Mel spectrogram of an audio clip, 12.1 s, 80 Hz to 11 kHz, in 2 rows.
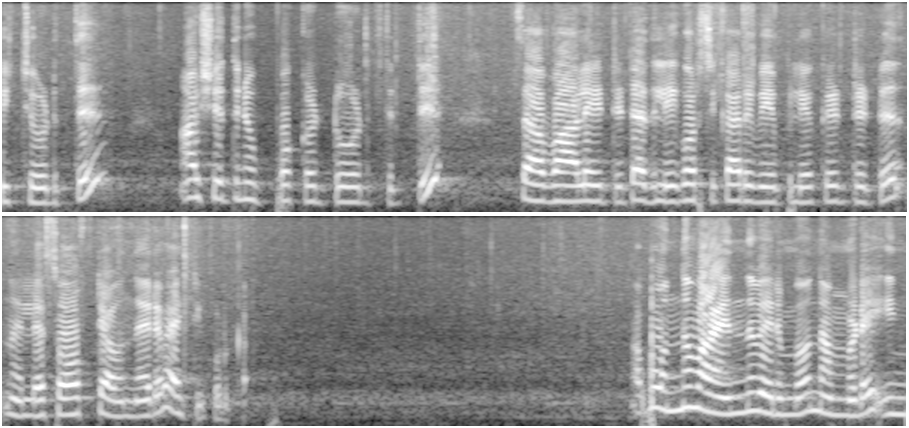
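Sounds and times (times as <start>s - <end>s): woman speaking: 0.0s - 7.7s, 10.2s - 12.0s.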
